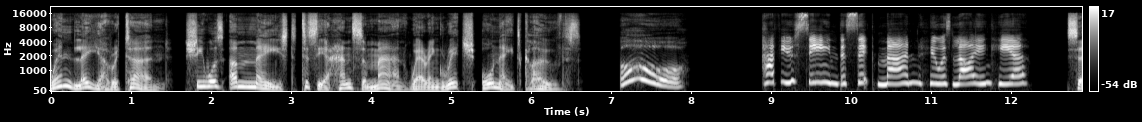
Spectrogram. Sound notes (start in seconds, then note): 7.2 sigh of amazement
